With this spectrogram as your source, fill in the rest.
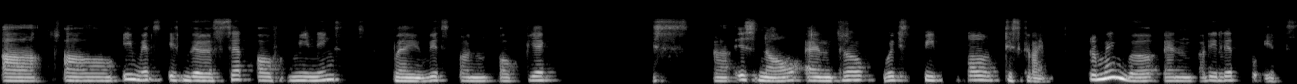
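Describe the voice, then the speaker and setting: A woman with an Indonesian accent speaks very slowly at a fairly low pitch. Her intonation stays fairly even. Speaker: university presenter. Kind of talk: academic presentation. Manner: halting. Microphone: connection lagging.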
